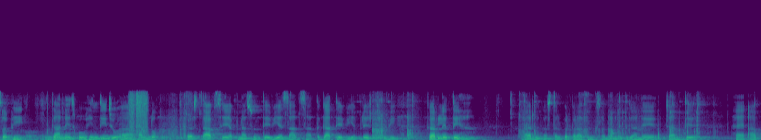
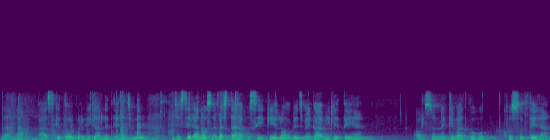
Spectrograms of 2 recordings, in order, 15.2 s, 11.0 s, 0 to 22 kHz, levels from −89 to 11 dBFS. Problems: background sounds at intervals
